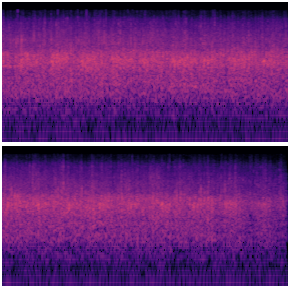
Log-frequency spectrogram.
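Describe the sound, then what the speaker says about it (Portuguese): A church congregation bursts into loud, continuous applause, a thick wash of many hands clapping together that holds steady throughout. "Pode aplaudir o Senhor"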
